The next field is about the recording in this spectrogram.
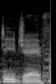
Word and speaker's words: Deja: Yes, our thanks to the great Tom DJ, whose name is spelled Deja, but pronounced DJ for reasons unexplained.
